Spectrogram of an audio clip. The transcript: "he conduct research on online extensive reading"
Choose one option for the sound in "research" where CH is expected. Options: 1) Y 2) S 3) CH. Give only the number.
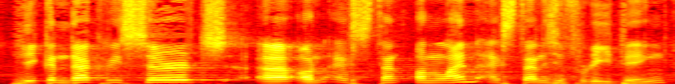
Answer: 3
